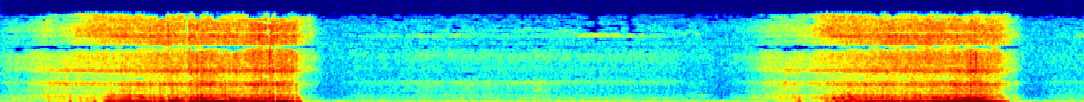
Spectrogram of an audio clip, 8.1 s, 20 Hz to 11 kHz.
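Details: Snoring recorded with the SnoreLab app during sleep: two loud, rough snores about five seconds apart with quiet breathing between, roughly 11 to 12 breaths a minute.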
